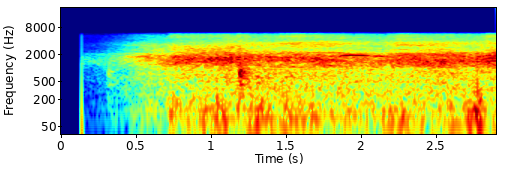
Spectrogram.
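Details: Rooks in Chrudim's Ptačí ostrovy nature monument, Pardubice Region, Czech Republic, 30 May 2011: after a short click and brief quiet, a dense chorus of harsh overlapping caws swells and holds steady.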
